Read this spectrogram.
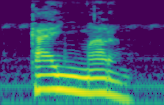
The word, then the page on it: kaj maraN: Yokoim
